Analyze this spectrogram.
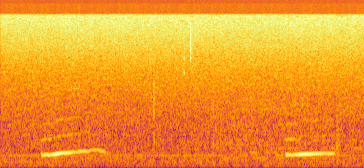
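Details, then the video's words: Domestic cat snoring indoors, two soft nasal breaths about three seconds apart, each a faint slightly rising hum, in a quiet small room. "Kitty snores"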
